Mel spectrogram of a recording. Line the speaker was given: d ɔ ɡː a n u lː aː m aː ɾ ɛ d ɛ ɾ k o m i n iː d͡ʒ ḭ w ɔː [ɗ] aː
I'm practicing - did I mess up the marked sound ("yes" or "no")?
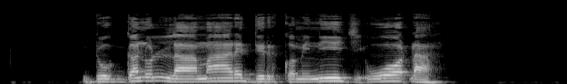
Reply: no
